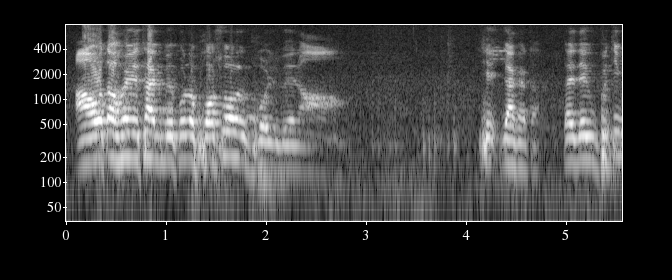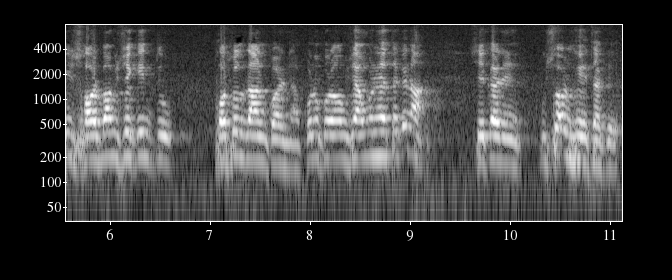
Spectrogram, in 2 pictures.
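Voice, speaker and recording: High-voiced man telling a scripture tale. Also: rough recording. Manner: animated storyteller who addresses listeners directly; swings from soft, slow phrasing to louder, emphatic bursts. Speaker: Vaishnava preacher. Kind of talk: devotional scripture storytelling sermon.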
